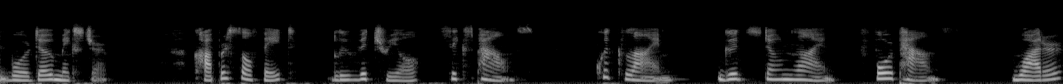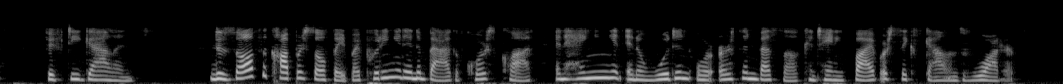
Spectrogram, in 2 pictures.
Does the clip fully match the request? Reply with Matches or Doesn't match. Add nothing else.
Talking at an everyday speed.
Doesn't match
